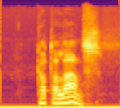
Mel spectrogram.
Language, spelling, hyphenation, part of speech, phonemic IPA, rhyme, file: Dutch, Catalaans, Ca‧ta‧laans, adjective / proper noun, /ˌkaː.taːˈlaːns/, -aːns, Nl-Catalaans.ogg
- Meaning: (adjective) Catalan, relating to Catalonia, its people and/or their language; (proper noun) Catalan, the Romance language of Catalonia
